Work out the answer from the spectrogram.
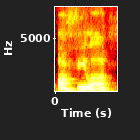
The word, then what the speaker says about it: Othila: Othila, pronounced Othila, is the rune of ancestors and family.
